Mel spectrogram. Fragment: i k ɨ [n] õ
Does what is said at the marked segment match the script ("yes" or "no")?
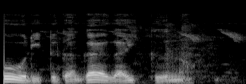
yes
